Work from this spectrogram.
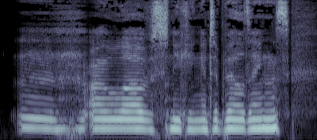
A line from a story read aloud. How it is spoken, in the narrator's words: Ash let out a dreamy sigh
